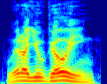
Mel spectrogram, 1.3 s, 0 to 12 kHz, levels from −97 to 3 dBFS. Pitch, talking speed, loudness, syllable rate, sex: 135 Hz, 180 wpm, -15 LUFS, 5.6 syllables/s, male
